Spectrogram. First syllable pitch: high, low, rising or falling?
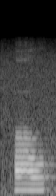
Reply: low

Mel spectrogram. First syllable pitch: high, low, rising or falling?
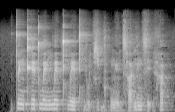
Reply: high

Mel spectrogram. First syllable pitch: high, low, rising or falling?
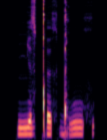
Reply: low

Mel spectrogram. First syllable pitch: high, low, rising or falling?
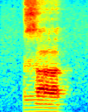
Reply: low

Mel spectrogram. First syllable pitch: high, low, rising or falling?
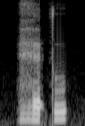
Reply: low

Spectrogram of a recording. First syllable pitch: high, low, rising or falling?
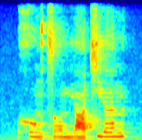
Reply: falling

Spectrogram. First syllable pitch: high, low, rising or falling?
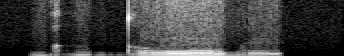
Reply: low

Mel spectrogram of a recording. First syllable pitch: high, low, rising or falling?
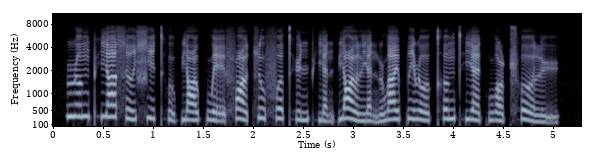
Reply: high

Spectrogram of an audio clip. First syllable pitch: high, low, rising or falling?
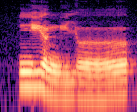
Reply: falling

